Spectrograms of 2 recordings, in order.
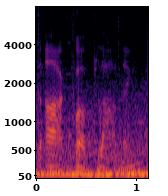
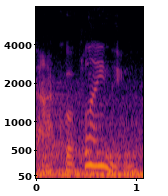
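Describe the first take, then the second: First: The word is pronounced with German sounds. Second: The word is pronounced with English sounds. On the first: "we just pronounce it German" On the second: "It should be aquaplaning"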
